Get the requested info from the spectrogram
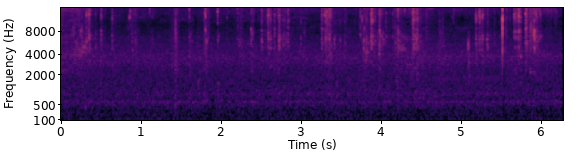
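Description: Chewing a mouthful of guobaorou (crispy fried sweet-and-sour pork), with scattered faint clicks over a steady background hum.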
